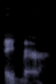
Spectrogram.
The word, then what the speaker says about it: Hebert: Well, if your name is spelled like that and you're from Louisiana, it's Abear.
